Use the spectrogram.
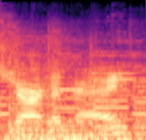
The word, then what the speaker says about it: Chardonnay: okay continuing also it's pronounced chardonnay yeah i didn't know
